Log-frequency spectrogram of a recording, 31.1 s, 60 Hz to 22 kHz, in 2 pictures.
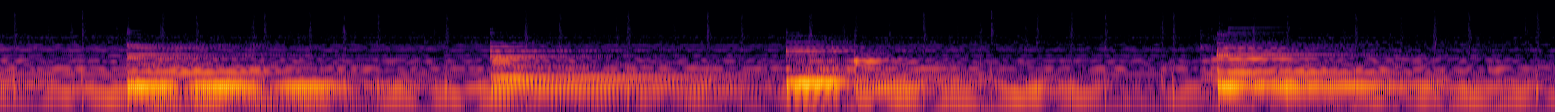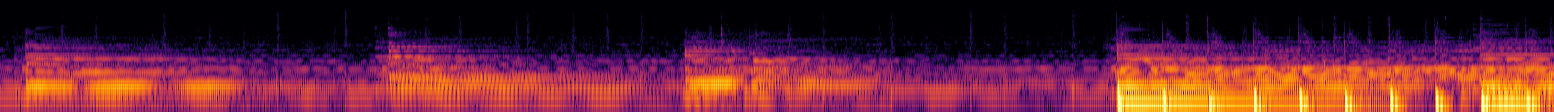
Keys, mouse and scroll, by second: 0.5 middle click, 1.9 middle click, 2.4 middle click, 3.6 right click, 4.2 alt+shift+right click, 5.1 middle click, 9.6 click, 9.6 middle click, 10.0 scroll down 2, 10.5 middle click, 11.0 shift+middle click, 11.4-11.7 scroll up 1, 11.7 middle click, 13.1-13.4 scroll down 2, 13.4 middle click, 14.0 shift+middle click, 14.3 scroll up 1, 14.5 middle click, 14.9-15.2 scroll down 1, 15.7 scroll up 1, 15.8 click, 17.0 right click, 17.9 click, 20.0 click, 23.3 click, 23.3 middle click, 23.6-24.8 scroll down 2, 24.1 shift+middle click, 24.8 scroll up 1, 25.2 middle click, 25.8-26.2 scroll up 1.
